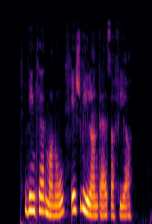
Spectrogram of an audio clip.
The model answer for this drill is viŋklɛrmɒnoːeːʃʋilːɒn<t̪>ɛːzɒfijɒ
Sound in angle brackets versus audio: incorrect: d̪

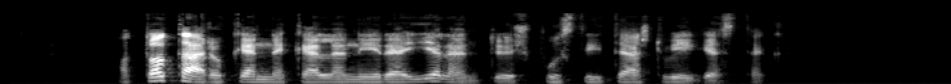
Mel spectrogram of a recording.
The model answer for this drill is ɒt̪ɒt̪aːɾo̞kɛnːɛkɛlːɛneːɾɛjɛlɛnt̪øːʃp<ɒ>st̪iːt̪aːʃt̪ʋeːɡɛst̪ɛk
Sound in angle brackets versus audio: incorrect: u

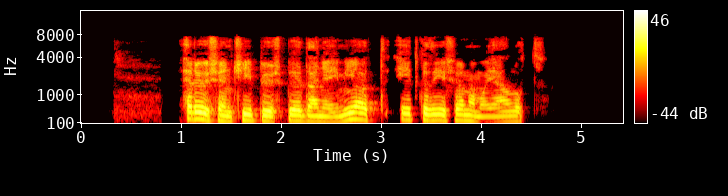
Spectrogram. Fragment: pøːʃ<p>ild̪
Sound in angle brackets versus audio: correct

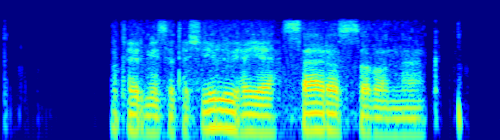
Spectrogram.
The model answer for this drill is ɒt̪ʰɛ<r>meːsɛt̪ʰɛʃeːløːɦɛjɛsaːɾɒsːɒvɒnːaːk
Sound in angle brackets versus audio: correct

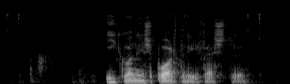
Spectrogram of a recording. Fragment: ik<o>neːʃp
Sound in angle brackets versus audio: correct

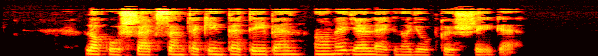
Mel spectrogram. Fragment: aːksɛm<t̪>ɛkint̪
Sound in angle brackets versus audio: correct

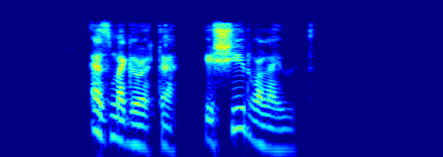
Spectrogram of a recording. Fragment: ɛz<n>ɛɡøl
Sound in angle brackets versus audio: incorrect: m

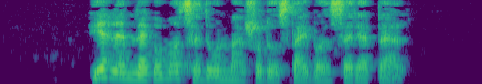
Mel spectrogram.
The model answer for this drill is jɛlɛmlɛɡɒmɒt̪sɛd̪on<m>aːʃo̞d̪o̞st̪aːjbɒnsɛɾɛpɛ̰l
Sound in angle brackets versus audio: correct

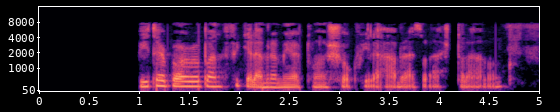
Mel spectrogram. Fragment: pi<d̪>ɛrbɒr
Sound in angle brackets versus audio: incorrect: t̪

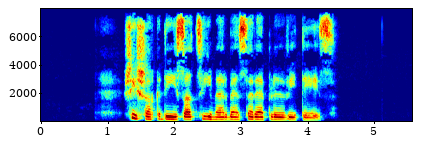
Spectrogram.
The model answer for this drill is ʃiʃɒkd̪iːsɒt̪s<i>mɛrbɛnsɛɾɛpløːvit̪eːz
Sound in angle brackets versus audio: incorrect: iː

